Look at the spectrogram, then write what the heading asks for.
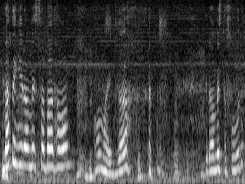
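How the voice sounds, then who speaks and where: A woman's voice: high voice, unhurried, rough recording. Chatty woman from Jamaica in a nail salon. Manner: chatty, relaxed, laughs often. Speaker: vlogger. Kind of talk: casual vlog chat.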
